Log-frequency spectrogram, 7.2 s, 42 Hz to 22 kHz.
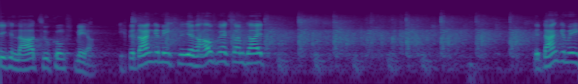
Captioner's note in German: Beifall bei der CDU und dem BÜNDNIS 90/DIE GRÜNEN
